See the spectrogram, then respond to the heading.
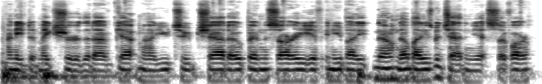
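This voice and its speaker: A man with a slightly gravelly voice, chatting casually as he reacts live to a football match, rambling and correcting himself as he goes. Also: lowish voice, monotone, moderate pace. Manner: rambling, self-correcting, hopeful fan. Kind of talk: casual live-stream chat.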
